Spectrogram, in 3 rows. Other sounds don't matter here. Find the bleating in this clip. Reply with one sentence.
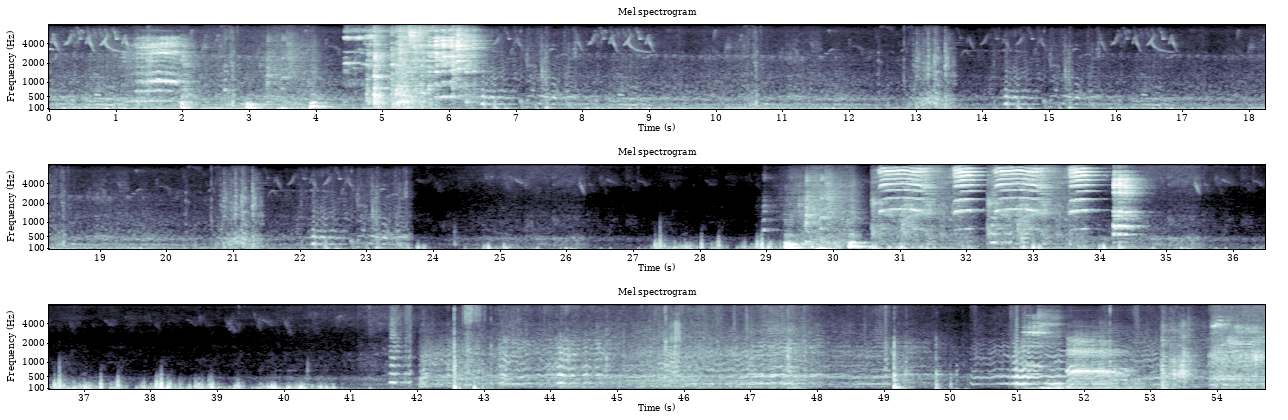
The bleating can be heard from 1.0 to 6.4 s, from 28.9 to 34.5 s and from 51.0 to 54.7 s.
